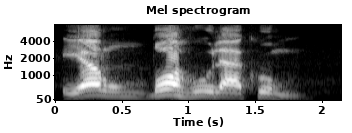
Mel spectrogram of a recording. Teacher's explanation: Walaupun diapit oleh dua yang berharakat tapi tidak dibaca silah. Tidak boleh baca panjang. Harus dibaca pendek.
